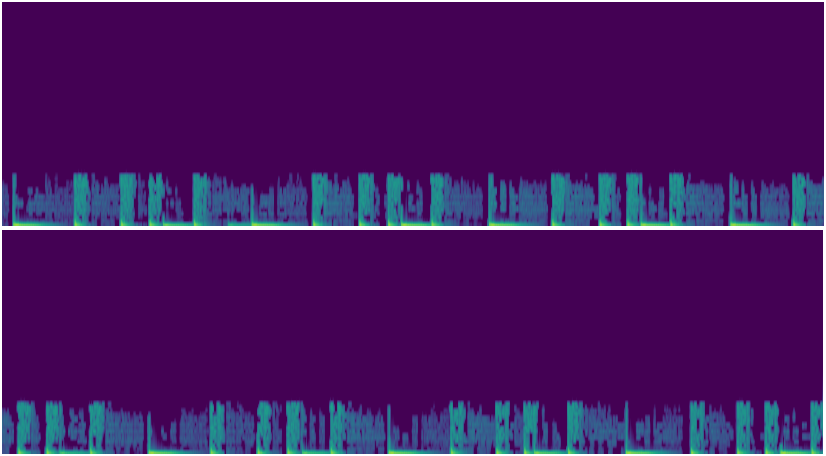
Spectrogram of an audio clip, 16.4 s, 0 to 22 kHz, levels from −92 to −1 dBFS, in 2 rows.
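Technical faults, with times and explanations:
Throughout: AAC compression. The music sounds dull, with nothing above 5 kHz, and sustained tones warble and smear. This likely comes from heavy AAC-LC coding at a very low bitrate, which fits about 8 kbps, where the encoder discards high bands and coarsely quantises the rest.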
